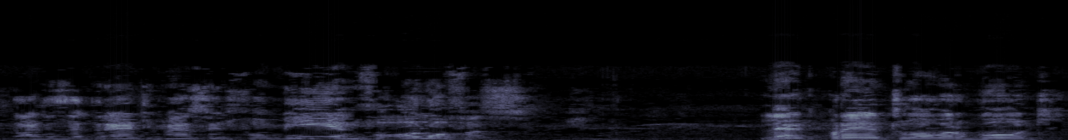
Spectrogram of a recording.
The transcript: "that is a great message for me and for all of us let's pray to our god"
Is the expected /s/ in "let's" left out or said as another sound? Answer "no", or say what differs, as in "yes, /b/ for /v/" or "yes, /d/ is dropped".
yes, /s/ is dropped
